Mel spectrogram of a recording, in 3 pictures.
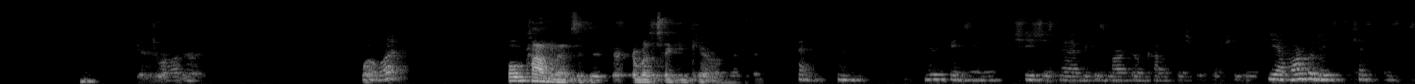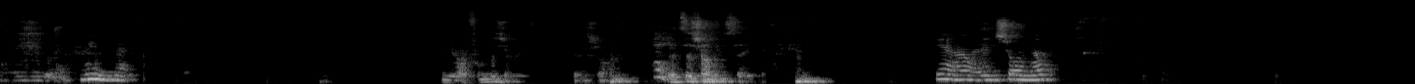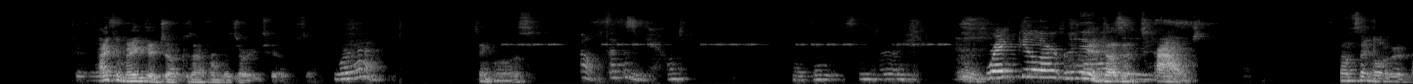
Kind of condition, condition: fault, poor sound quality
